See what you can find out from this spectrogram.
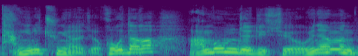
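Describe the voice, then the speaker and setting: This is a man speaking at a high pitch. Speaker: university professor of international relations. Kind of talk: interview. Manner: animated.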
